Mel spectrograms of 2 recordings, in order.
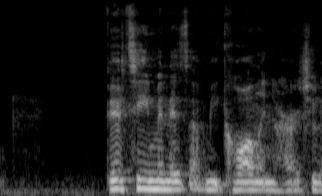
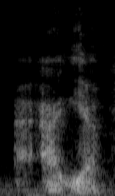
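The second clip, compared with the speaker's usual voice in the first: voice breaking; 10 semitones lower, 8 dB quieter than usual. Real, not acted. Breaks off telling of holding daughter.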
